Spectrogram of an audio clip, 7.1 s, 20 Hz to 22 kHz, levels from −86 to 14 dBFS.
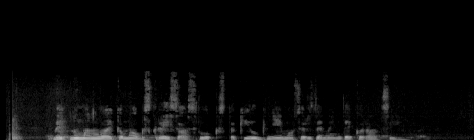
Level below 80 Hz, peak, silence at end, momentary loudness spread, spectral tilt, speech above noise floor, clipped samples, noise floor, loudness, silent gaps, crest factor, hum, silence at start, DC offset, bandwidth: -82 dBFS; -8 dBFS; 1.05 s; 20 LU; -7 dB/octave; 45 dB; under 0.1%; -72 dBFS; -28 LUFS; none; 20 dB; none; 0.1 s; under 0.1%; 9.8 kHz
